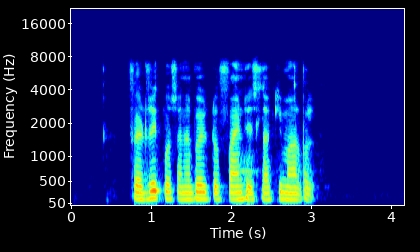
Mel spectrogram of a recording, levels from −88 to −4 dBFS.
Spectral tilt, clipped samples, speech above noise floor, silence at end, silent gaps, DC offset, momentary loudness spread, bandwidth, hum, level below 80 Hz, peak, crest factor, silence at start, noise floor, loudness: -6 dB/octave; under 0.1%; 53 dB; 1.15 s; none; under 0.1%; 7 LU; 7.8 kHz; none; -72 dBFS; -16 dBFS; 20 dB; 0.75 s; -85 dBFS; -33 LUFS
